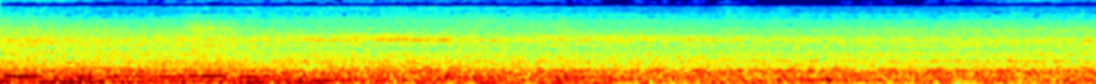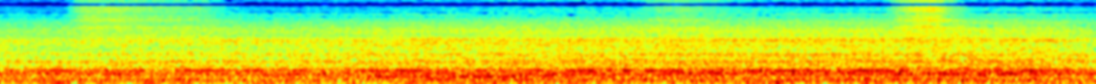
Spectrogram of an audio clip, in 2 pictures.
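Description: Train running along the line at the station: a steady rolling rumble of wheels on rails with a constant hum, slightly louder at the start.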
